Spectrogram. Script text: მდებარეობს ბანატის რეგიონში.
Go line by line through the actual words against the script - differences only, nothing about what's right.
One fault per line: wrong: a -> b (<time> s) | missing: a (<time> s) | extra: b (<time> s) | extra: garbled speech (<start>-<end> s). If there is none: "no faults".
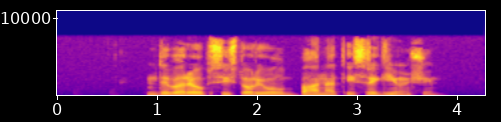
extra: ისტორიულ (1.8 s)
